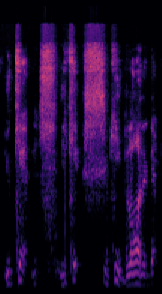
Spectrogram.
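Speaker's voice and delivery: ordinary talk, nothing marked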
